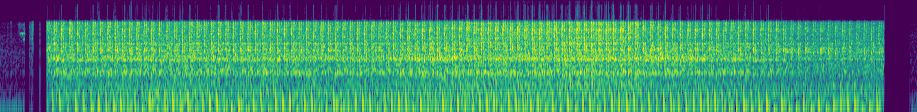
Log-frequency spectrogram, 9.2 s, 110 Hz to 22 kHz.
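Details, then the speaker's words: Horizon 250 engine idling with a loud, steady hammering rattle keeping pace with idle; two shops diagnosed connecting rod or piston, but the noise was a slack cam chain from a failing tensioner. "como deu para notar Então tá um barulho muito alto um barulho muito assustador"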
